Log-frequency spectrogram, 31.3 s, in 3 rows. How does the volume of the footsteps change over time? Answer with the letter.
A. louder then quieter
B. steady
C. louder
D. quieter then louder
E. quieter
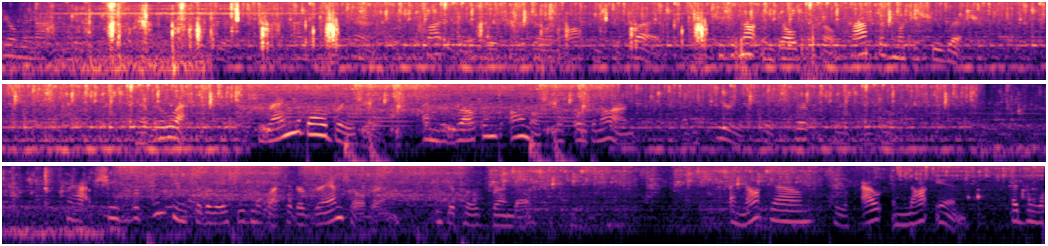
D.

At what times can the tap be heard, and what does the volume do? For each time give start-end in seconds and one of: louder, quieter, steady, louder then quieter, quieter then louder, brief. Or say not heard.
0.0-31.2 quieter.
